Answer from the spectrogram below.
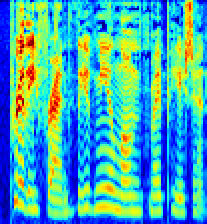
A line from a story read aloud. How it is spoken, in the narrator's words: said the practitioner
